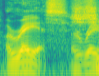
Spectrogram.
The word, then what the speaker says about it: Arreis: How do you say A-R-R-E-I-S. – Arrayus.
